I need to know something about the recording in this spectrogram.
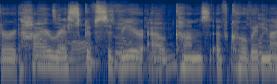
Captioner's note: speaking French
